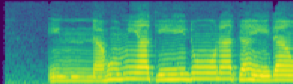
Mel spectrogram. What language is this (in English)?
Arabic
